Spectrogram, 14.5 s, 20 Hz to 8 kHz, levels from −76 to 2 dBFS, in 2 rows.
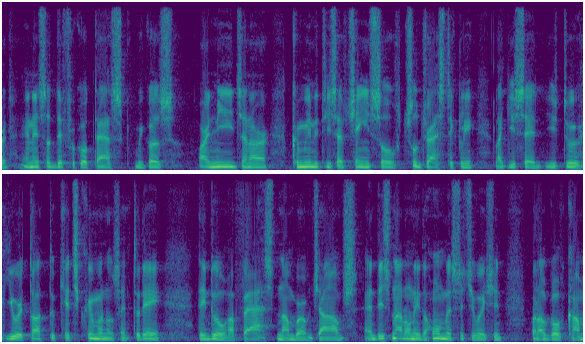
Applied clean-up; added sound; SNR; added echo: none; none; none; none.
